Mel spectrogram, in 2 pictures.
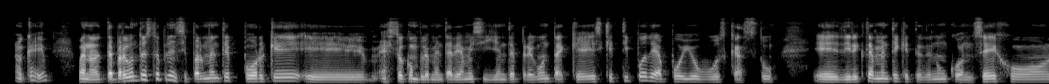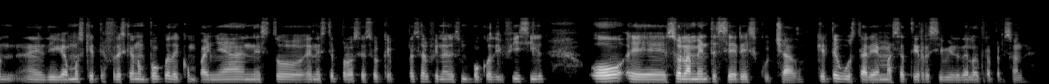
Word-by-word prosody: Okey. - - -2 0.3
Bueno, - - +5
te - - +8
pregunto 190 +4 +6
esto 230 +3 0
principalmente 150 - +1
porque, 160 +2 +2 0.6
eh, - - -5
esto 145 - +1
complementaría 115 -3 +1
mi 130 - -1
siguiente 115 0 -3
pregunta, 135 +5 0
que 120 +1 -1
es 130 - -3
¿qué - - -3
tipo 175 +2 -3
de - - +3
apoyo 130 -1 -1
buscas 120 0 -4
tú? - - -8 0.3
Eh, 120 -1 +3
¿directamente 135 +5 +3
que - - -3
te 115 - -7
den 115 +3 -6
un 130 - -3
consejo?, 120 +1 0 0.3
eh, 115 -2 -4
n 110 - -7
digamos, 115 +2 -1
¿que 130 - -4
te - - -13
ofrezcan 125 +1 -3
un 120 - -3
poco 130 +2 -1
de 120 -3 -2
compañía 115 +2 -3
en 115 0 -4
esto 115 0 -4
en 115 0 -3
este 115 - -7
proceso - - -5
que, - - -9 0.2
pues, - - -6
al 125 - -2
final 120 -2 -3
es 120 - -6
un 125 - -8
poco 125 - -3
difícil? 125 +2 -4 0.4
o 140 +3 +8
eh, 115 -2 +4
¿solamente 125 0 +5
ser 120 +1 +1
escuchado? 110 -1 -2
¿Qué 125 - -2
te 145 +3 +2
gustaría 115 -3 0
más 115 -1 -3
a - - -2
ti - - -2
recibir 110 -1 -6
de 110 - -4
la 110 - -4
otra 110 - -10
persona? - - -8
120 Hz, 190 wpm, -23 LUFS, 115-135 Hz, 0.6 s, te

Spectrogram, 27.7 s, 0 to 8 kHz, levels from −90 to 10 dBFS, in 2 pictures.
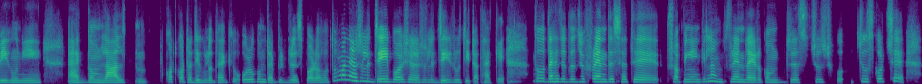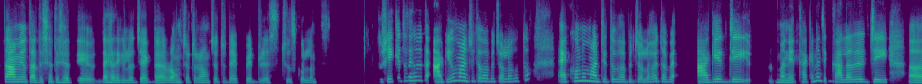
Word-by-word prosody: বেগুনি, 190 -1 +1 0.8
একদম 200 +1 -4 0.2
লাল 195 +1 +6 0.3
উম 190 - -11 0.4
কটকটা 220 -2 -3
যেগুলো 200 -1 -2
থাকে 210 0 -3 0.2
ওরকম 235 +1 -5
টাইপের 205 0 -4
ড্রেস 205 +1 +1
পরা 200 0 0
হতো। 205 - -10
মানে 440 -2 +3
আসলে 305 -3 +1
যেই 260 +1 +13
বয়সের 230 -1 +1
আসলে 215 0 -7
যেই 195 +2 +6
রুচিটা 205 -4 -2
থাকে। 180 0 -5 0.5
তো - - -5
দেখা 265 0 +5
যেত 255 -1 -1
যে, 255 - +2
ফ্রেন্ডদের 250 -2 +7
সাথে 240 -1 -4 0.5
শপিং 230 -1 0
এ - - -1
গেলাম। 290 +4 0 0.2
ফ্রেন্ডরা 235 -3 +5
এরকম 210 +1 -4 0.2
ড্রেস 210 0 -3 0.2
চুস 235 -1 -5 0.2
ক - - -53 0.3
চুস 260 -2 -1
করছে 270 +4 0 0.4
তো - - -9
আমিও 235 -1 +3
তাদের 200 0 +1
সাথে, 195 -2 -7
সাথে 190 -2 -4 0.3
দেখা 205 +1 +2
গেল 190 -1 -6 0.2
যে, - - -1
একটা 185 -1 -4 0.2
রংচটা, 200 +1 -5
রংচটা 185 0 -7
টাইপের 170 -1 -4
ড্রেস - - -6 0.2
চুস - - -7
করলাম। - - -10 0.9
তো - - -15
সেই 255 0 +4
ক্ষেত্রে 315 +2 -3
দেখা 350 +1 -3
যেত 365 - -2 0.2
আগেও 240 +9 -2
মার্জিতভাবে 285 -4 -1
চলা 260 - -5
হতো। 295 +6 -15 0.6
এখনো 315 +9 -5
মার্জিতভাবে 240 -5 -1
চলা 210 -1 -2
হয়। 280 - -2
তবে 235 0 -3 0.5
আগের 245 +3 +1
যেই 235 0 +4 0.6
মানে 190 -1 +1 0.2
থাকে 215 +4 -5
না - - -3
যে, - - -8
কালার 220 +1 +2
এর 235 - -2
যেই 215 -1 +4 0.4
আ - - +4
225 Hz, 165 wpm, -25 LUFS, 200-250 Hz, 0.9 s, যেই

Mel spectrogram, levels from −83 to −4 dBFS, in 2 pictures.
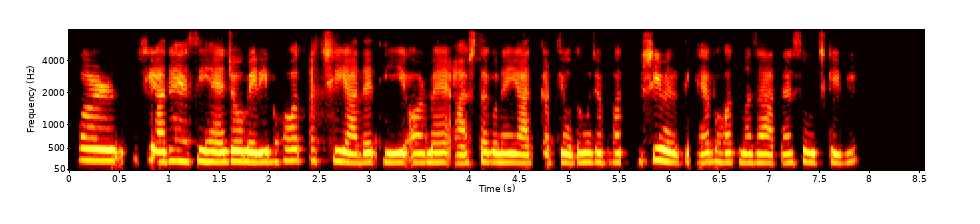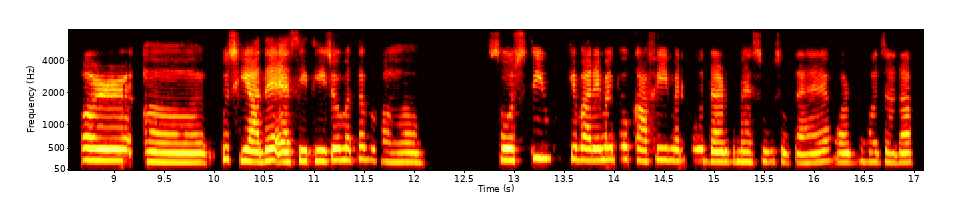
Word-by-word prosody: और 240 -1 +2 0.3
कुछ 260 -10 -16
यादें 220 -2 +2
ऐसी 215 +1 -1
हैं 210 -1 +4
जो 220 0 +4
मेरी 205 -1 +5
बहुत 235 +3 -5
अच्छी 225 0 -4
यादें 200 0 +1
थी 200 -1 +1
और 195 0 -2
मैं 200 0 0
आज 185 - -5
तक 205 -1 0
उन्हें 195 -1 +2
याद 185 -2 0
करती 185 +1 -4
हूँ, 185 - +1
तो 195 - -3
मुझे 200 0 0
बहुत 195 0 -6
खुशी 210 +5 -2
मिलती 200 -3 +3
है, 195 - -1
बहुत 200 -1 -5
मज़ा 190 0 -2
आता 180 +1 -8
है 190 - -4
सोच 195 0 -1
के 190 - 0
भी। 200 +5 -11 0.8
और 245 -1 +4 0.3
अ, 230 - 0 0.9
कुछ 265 -2 -2
यादें 225 0 +5
ऐसी 210 +2 +2
थी 225 0 +1
जो 245 - +3
मतलब 245 0 -5
अ, 200 -1 -5 0.7
सोचती 245 +3 +4
हूँ 275 0 -2 0.2
के 265 - -2
बारे 240 -2 +2
में 255 +1 -1
तो 265 - -2
काफ़ी 240 +2 -3
मेरे 230 0 -3
को 235 0 -1
दर्द 210 -1 0
महसूस 210 0 -7
होता 190 -2 -6
है 200 +3 -3
और 200 -3 -3
बहुत 205 +1 -12
ज़्यादा 200 0 -3
210 Hz, 200 wpm, -22 LUFS, 195-235 Hz, 0.9 s, मेरी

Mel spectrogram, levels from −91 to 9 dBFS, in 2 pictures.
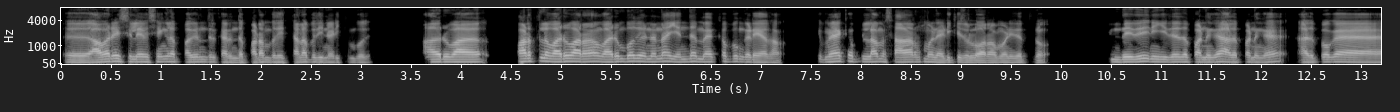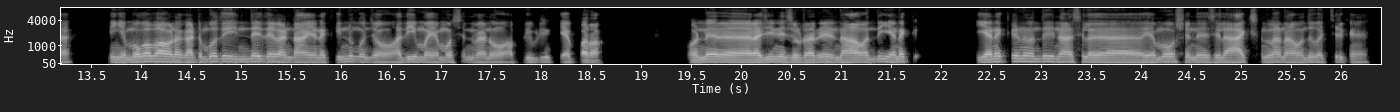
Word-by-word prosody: அ - - +1 0.2
அவரே 145 +4 +4
சில 135 -1 +1
விஷயங்கள 135 +2 -2
பகிர்ந்திருக்கார் 120 -3 -3
இந்த 105 - -3
படம் 115 +1 -1
பத்தி, 115 0 -3
தளபதி 120 0 -2
நடிக்கும்போது. 105 -2 -9 0.6
அவரு 135 0 +3
வ - - +7 0.6
படத்துல 155 +2 +3
வருவாராம், 150 -1 +3
வரும்போது 145 +3 +1
என்னன்னா 145 +3 0
எந்த 135 +3 -3
மேக்கப்பும் 140 +1 -3
கெடையாதாம். 110 -3 -1 0.5
மேக்கப் 145 -1 +1
இல்லாம 140 +1 0
சாதாரணமா 125 +2 +1
நடிக்க 110 +1 -5
சொல்லுவாராம் 105 -2 -1
மணிரத்னம். 105 0 -6 0.6
"இந்த 125 +1 -2
இது. 140 - +2
நீங்க 135 -2 0
இத 130 - 0
இத 130 - +1
பண்ணுங்க. 120 +2 +1
அத 120 - +1
பண்ணுங்க. 115 0 -2 0.4
அது 115 - +1
போக 130 +1 0 0.9
நீங்க 125 0 0
முகபாவன 140 -1 +4
காட்டும்போது, 135 +4 0 0.2
இந்த 140 +2 -3
இத 140 - +1
வேண்டாம். 125 0 +2
எனக்கு 120 0 -4
இன்னும் 140 0 -4
கொஞ்சம 120 -2 -4 0.2
அதிகமா 125 +1 -1
எமோஷன் 120 0 -6
வேணும்." 110 0 -2
அப்படி 110 +2 -9
இப்படீன்னு 120 +1 -9
கேட்பாராம். 110 -4 -1 0.9
ஒடனே 120 +3 +2
ர - - +3 0.3
ரஜினி 130 +2 +2
சொல்றாரு, 120 +2 +1 0.2
நான் 125 +1 +4
வந்து 125 +3 -4
எனக்கு 140 - -1 0.7
எனக்குன்னு 145 +2 +1
வந்து 145 +1 -3
நான் 130 -1 +1
சில 125 -1 -1 0.6
எமோஷனு, 125 -2 -2
சில 120 - -1
ஆக்ஷன்லாம் 125 +1 -3
நான் 115 -1 -1
வந்து 125 +2 -5
வச்சுருக்கேன். 110 -2 -8
125 Hz, 150 wpm, -23 LUFS, 115-135 Hz, 0.9 s, வ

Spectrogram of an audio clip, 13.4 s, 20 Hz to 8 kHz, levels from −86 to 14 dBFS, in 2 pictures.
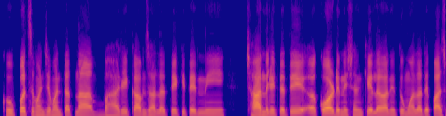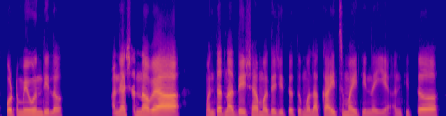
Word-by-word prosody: खूपच 175 +5 0
म्हणजे 180 -2 -4
म्हणतात 175 +1 -2
ना, 175 +1 +2
भारी 155 -1 -5
काम 160 -1 +2
झालं 155 0 -2
ते 160 - 0
की 160 - -9
त्यांनी 165 +1 -3 0.4
छानरित्या 170 +1 +4
ते 175 -1 +2
अ, 155 - 0
कोऑर्डिनेशन 165 +1 +3
केलं 165 -1 +2
आणि 160 +1 0
तुम्हाला 155 0 -2
ते 165 - 0
पासपोर्ट 160 +3 +1
मिळवून 170 +1 -1
दिलं 155 -2 -4 0.8
आणि 160 +3 -2
अशा 175 +2 -2
नव्या 170 +1 +6 0.6
म्हणतात 165 +6 0
ना 185 -2 +2
देशामध्ये 160 0 -3
जिथं 155 +1 -7
तुम्हाला 165 +1 -5
काहीच 165 +3 -1
माहिती 165 -3 -5
नाहीये 160 0 -9
अन् 155 -1 -16
तिथं 180 +3 -1
165 Hz, 150 wpm, -24 LUFS, 160-175 Hz, 0.8 s, नव्या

